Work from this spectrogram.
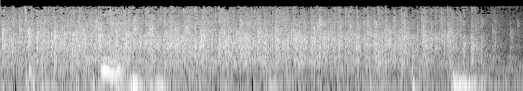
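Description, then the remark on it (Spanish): Sustained applause from an audience for the new "diamonds" of a business, a dense, even wash of many hands clapping at steady loudness for about seven seconds before tapering off at the end. “Un aplauso para los nuevos diamantes, por favor.”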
